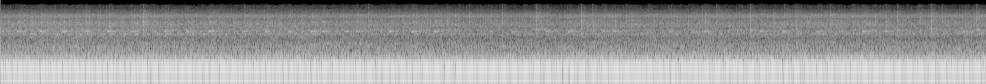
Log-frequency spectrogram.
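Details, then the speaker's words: Farmall Cub tractor after piston ring install, first run: steady, even low idle, no knocking or misfire, not smoking; small antifreeze leak around the head gasket. Normal idle. "and it sounds good not smoking I got a little bit of a leak around the head gasket antifreeze"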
